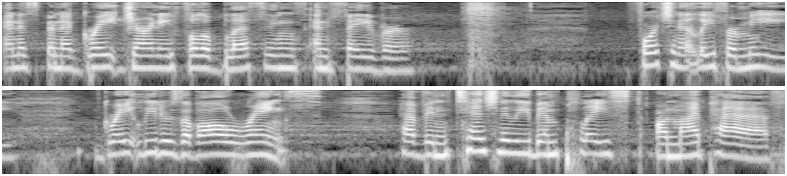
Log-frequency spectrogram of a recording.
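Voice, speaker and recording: In an American accent, a woman with a medium-pitched voice talks at a fairly slow pace, her intonation fairly even, her loudness very even, and her speech broken by long, frequent pauses. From Texas, Wichita Falls. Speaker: retiring air force chief master sergeant. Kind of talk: retirement speech. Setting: ceremony with audience.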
